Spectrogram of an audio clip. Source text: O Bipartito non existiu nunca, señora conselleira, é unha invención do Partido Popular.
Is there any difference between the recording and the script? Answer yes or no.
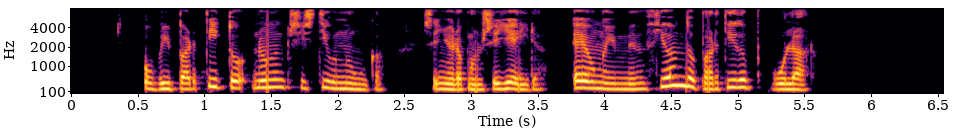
no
